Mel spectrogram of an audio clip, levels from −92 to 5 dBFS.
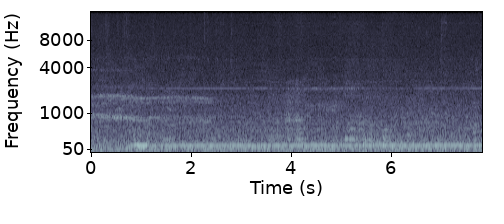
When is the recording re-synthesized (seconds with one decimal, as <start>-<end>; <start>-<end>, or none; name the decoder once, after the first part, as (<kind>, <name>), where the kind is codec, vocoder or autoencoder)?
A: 3.1-6.5 (codec, SNAC)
